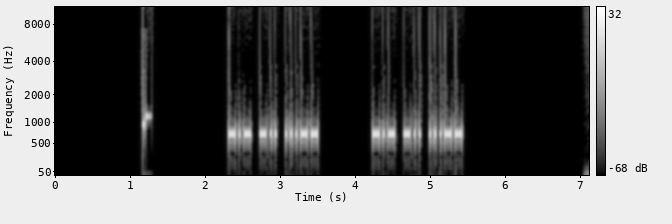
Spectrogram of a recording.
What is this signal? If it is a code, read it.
Morse code, heard as a keyed tone, about 36 wpm, 700 Hz. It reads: KD3 KD3
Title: USA Call Sign Prefixes - Repeated 2x - 35wpm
